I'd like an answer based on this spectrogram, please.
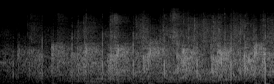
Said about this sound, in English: There were gasps and applause from fellow reporters as Babchenko came out during a press conference in which Ukrainian authorities announced they'd staged his death to save his life.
